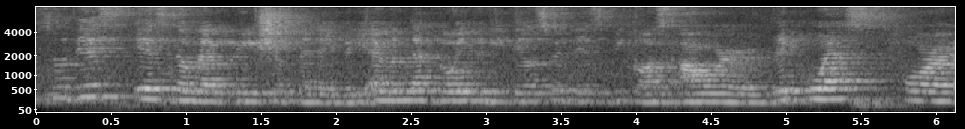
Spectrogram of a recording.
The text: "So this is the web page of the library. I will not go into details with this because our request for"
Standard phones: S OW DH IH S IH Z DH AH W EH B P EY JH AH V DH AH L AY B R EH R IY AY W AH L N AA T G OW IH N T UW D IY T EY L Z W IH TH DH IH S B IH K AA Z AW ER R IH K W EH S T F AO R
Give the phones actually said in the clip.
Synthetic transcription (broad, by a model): S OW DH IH S IH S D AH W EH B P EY SH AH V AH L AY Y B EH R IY AY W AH N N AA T G OW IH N T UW D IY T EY L S W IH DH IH S B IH K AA S AW ER R IH K W EH S T F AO R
